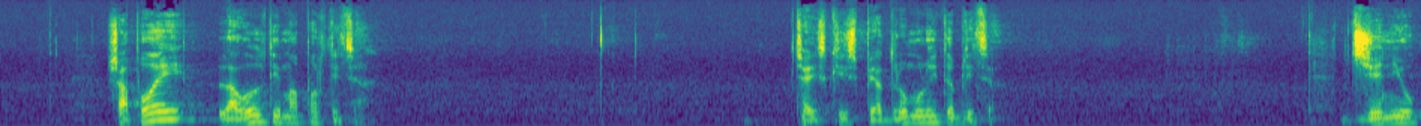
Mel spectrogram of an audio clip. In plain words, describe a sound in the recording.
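A middle-aged man speaks with emphasis into a microphone, with pauses between phrases.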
